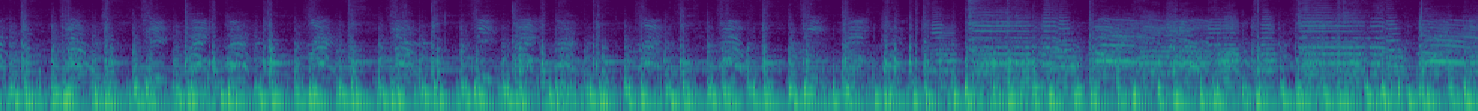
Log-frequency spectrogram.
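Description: High school marching band playing, with a driving drumline and shouted chanting voices over it. About two-thirds of the way in, the sousaphones and horns come in with held notes.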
